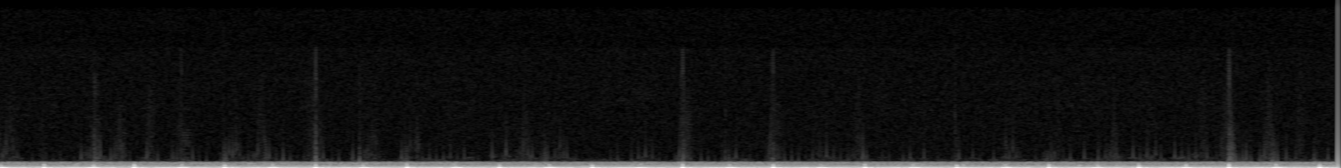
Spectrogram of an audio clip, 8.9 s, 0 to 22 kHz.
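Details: Own heart sounds recorded after eating, quality enhanced: regular low heartbeat thumps under a steady hum, roughly 98 beats a minute, somewhat fast.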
